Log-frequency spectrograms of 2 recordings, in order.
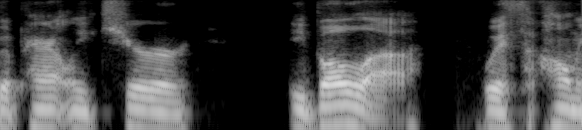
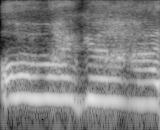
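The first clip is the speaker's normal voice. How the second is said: shrill, very high, loud excited yell; 6 dB louder than usual. Retelling reading comments while his wife drove: imitating own past yell. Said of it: "and I'm, like, yelling".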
